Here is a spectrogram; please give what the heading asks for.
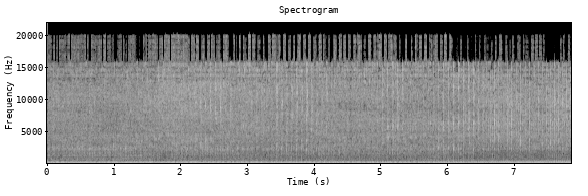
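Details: Supercharged Honda CL175 at warm operating temperature, checked for a heat-related vacuum leak: steady, even low idle with no hunting or surging; the earlier erratic idle is absent.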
